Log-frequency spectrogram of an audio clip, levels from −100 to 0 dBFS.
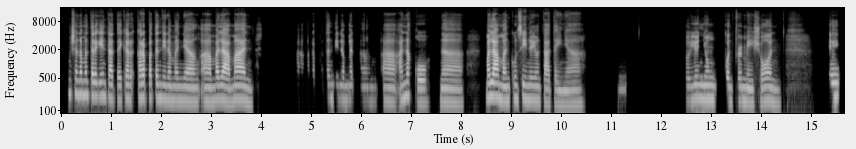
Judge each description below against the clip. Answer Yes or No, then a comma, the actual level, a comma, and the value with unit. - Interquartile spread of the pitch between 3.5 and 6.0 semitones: No, average, 2.7 semitones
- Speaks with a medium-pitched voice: Yes, medium, 170 Hz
